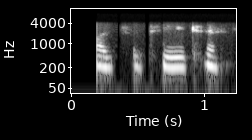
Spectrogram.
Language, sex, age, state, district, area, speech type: Urdu, female, 18-30, Uttar Pradesh, Mirzapur, rural, conversation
